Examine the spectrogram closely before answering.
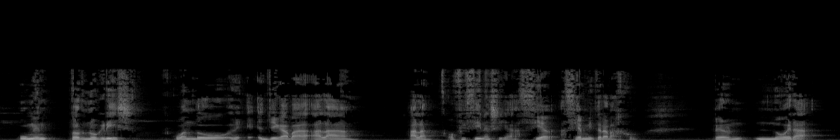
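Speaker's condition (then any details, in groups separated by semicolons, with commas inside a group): Stuttering; formerly much worse; much reduced, fluency improved through personal development, handled well now; word and phrase repetitions, filler eh; repeated sounds, repeated words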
